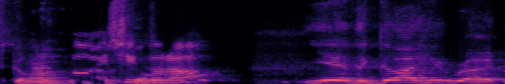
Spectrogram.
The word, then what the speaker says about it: Ishiguro: Ishiro Kishima. It's gone. Ishiguro?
